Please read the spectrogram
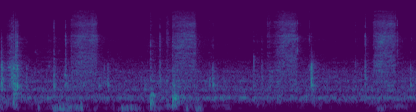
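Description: Raw potato pushed back and forth across a handheld steel chips slicer's blade, a rasping scrape with each stroke as thin slices are cut, punctuated by a few sharp clicks.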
